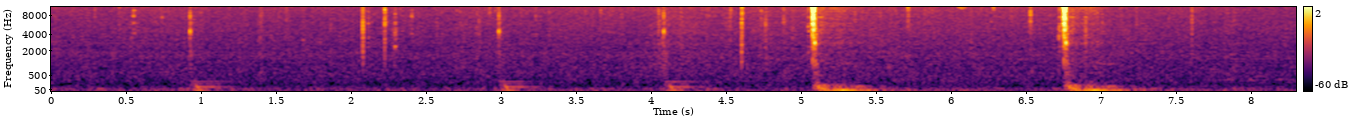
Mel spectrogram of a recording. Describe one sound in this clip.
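Soft menu clicks sound as options are chosen.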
